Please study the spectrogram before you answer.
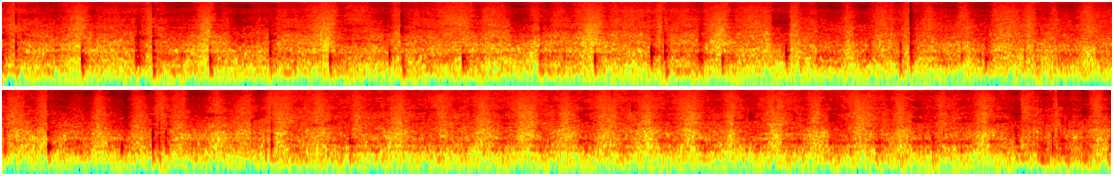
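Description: A deer bone is pressed and slicked back and forth along the cordovan leather upper of an Alden chukka boot that has a shoe tree inside and is held on the lap. The result is a quiet, dry series of rubbing strokes with faint squeaks and small clicks, with almost no low end and no ring.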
